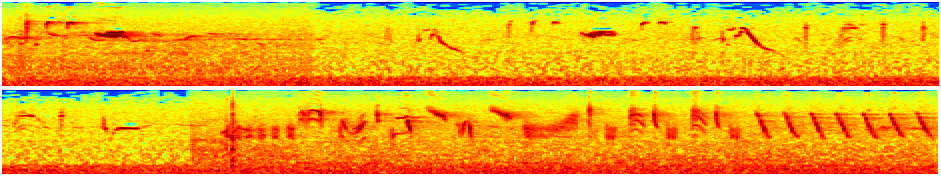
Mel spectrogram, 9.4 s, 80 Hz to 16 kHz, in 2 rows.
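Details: Eurasian reed warbler at lakes on the morning of May 28, 2024, in Poland: sparse clicks and short slurred notes at first, then a dense, rapid, chattering run of harsh repeated notes over a continuous low rumble.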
